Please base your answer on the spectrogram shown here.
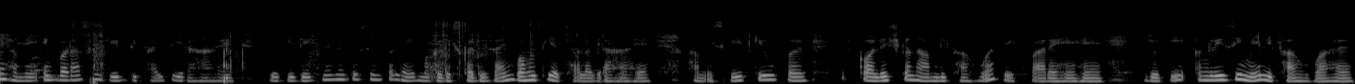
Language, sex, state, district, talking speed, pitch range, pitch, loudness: Hindi, female, Bihar, Kishanganj, 205 wpm, 155-200 Hz, 175 Hz, -39 LUFS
